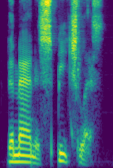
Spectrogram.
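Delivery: ordinary delivery, nothing marked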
